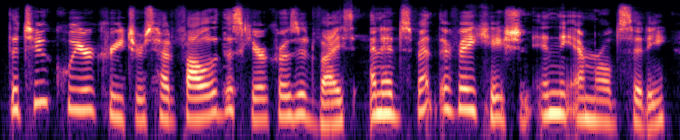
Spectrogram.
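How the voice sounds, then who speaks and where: A woman's voice: medium pitch, a little fast, bright, forceful tone, no echo. A woman reading a children's fantasy storybook aloud as scripted, dramatic audiobook narration. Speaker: audiobook reader.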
